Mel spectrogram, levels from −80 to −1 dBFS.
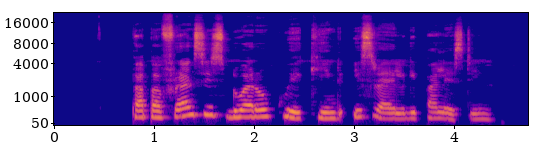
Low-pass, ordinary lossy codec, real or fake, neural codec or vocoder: none; none; fake; vocoder, 44.1 kHz, 128 mel bands every 256 samples, BigVGAN v2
